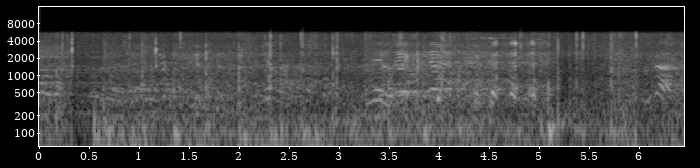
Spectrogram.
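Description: Futsal play on a hard indoor court: scattered thuds of the ball being kicked and of players' footsteps, with players shouting to each other in the second half.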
